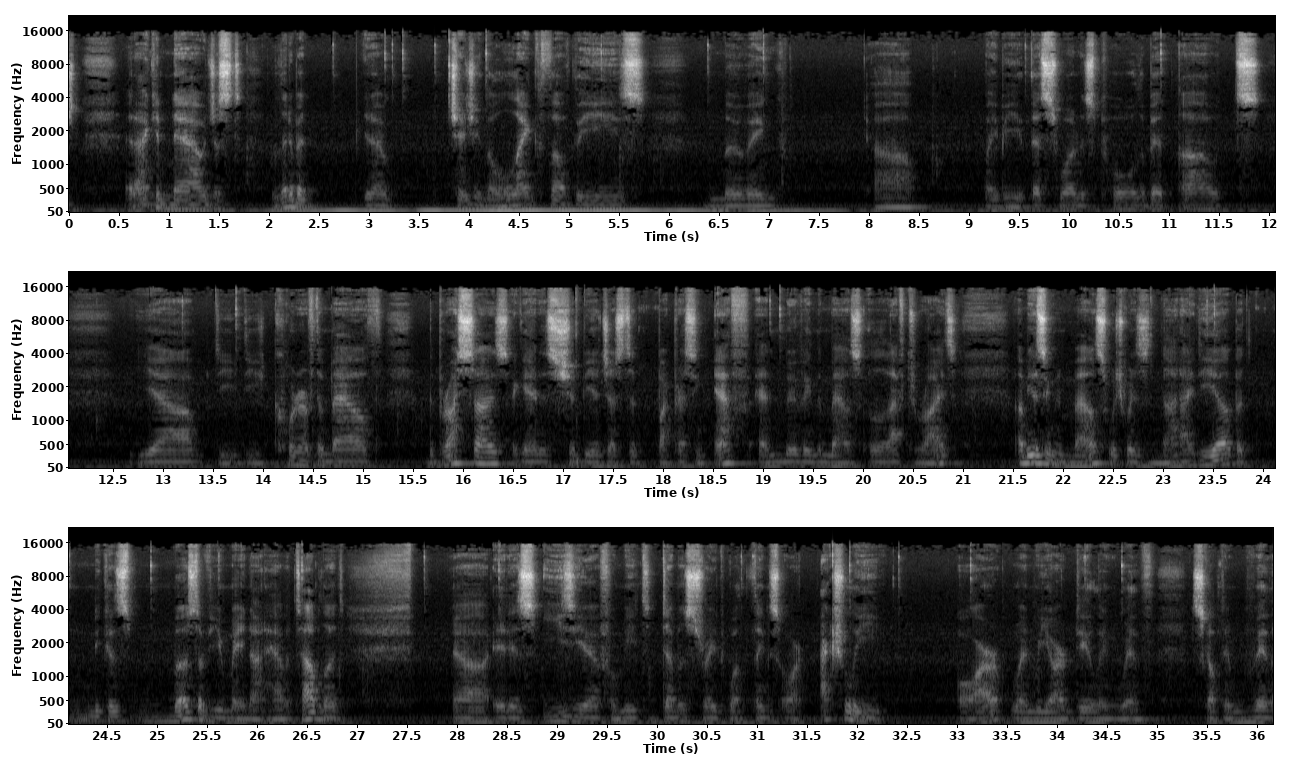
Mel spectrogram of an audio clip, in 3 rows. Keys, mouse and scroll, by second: 17.2 f, 19.7 middle click, 23.0 f, 26.9 middle click.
